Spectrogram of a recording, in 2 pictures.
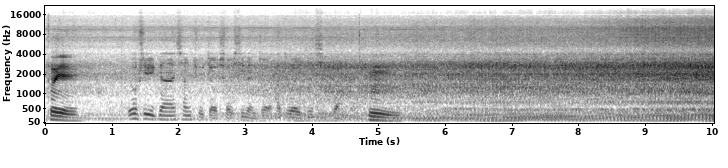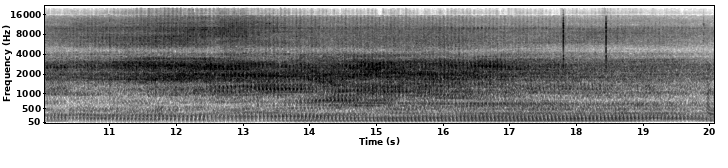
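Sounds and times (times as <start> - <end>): small engine running: 0.1 - 20.0.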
